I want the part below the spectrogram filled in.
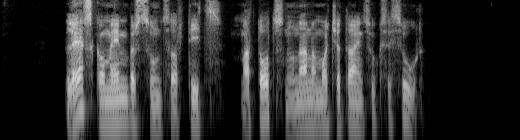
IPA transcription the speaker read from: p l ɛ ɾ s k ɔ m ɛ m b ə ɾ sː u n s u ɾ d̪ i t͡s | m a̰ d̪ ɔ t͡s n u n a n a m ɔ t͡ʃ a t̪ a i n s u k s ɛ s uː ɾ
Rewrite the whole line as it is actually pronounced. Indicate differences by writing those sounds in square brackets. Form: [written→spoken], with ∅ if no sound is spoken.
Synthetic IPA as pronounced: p l ɛ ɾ s k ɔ m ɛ m b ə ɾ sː u n s [u→ɔ] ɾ [d̪→t̪] i t͡s | m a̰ [d̪→t̪] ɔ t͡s n u n a n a m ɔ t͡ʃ a t̪ a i n s u k s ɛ s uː ɾ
